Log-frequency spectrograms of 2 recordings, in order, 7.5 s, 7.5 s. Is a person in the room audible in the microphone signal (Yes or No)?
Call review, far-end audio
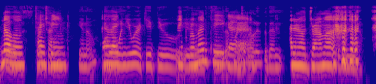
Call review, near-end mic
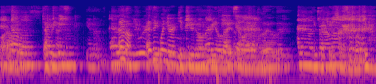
Yes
